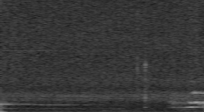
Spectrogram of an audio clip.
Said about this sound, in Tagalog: Uh, sorry sa background. Kasi may aso kami.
